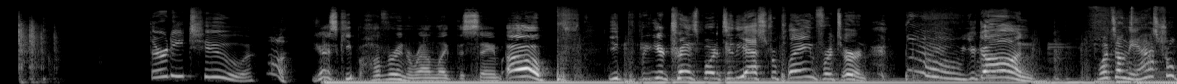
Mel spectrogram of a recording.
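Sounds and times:
dice rolled during a tabletop game clattering: 0.1s - 0.6s
speech: 1.5s - 11.7s.

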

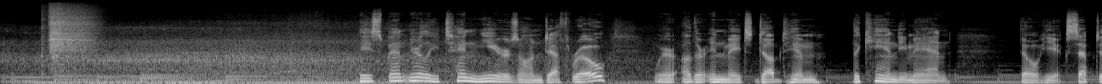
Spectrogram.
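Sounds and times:
prison bus engine idling: 0.0s - 8.6s
prison bus air brakes releasing: 0.4s - 1.2s
speech: 3.6s - 11.0s.

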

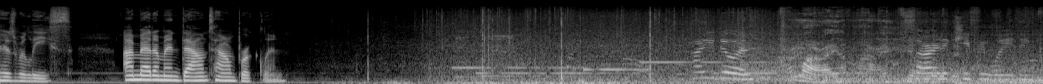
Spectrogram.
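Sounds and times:
speech: 0.0s - 3.0s, 7.2s - 10.4s
faint tonal whines from street activity: 0.0s - 10.4s
steady outdoor rain in downtown Brooklyn, New York City: 3.0s - 10.4s.

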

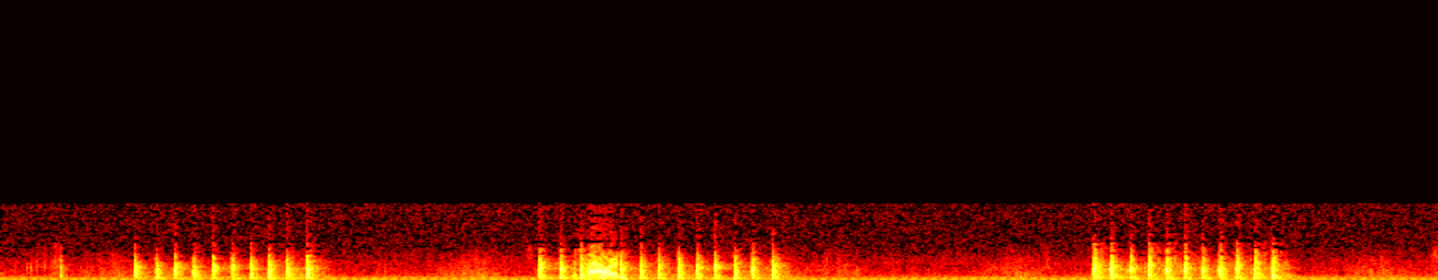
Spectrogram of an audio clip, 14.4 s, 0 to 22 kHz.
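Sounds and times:
rapid loud knocking on a door: 1.3s - 3.3s, 5.4s - 7.9s, 10.9s - 12.9s
speech: 5.9s - 6.3s.

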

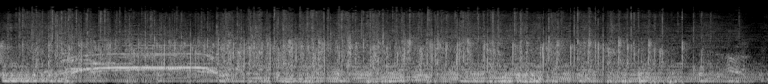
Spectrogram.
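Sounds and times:
comedy show audience applauding and cheering: 0.0s - 7.2s
whoops: 0.6s - 2.4s.

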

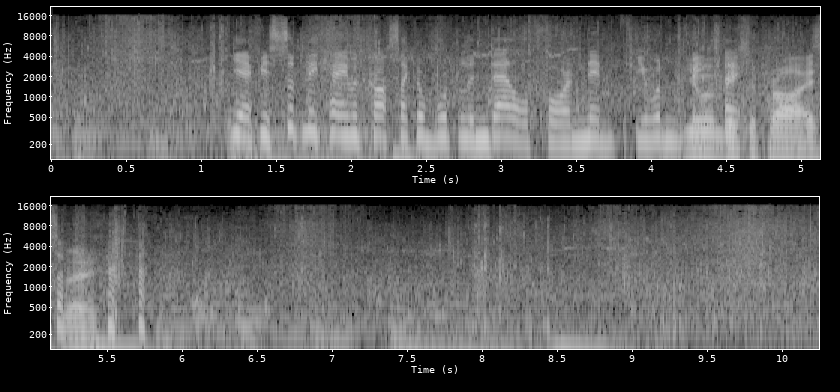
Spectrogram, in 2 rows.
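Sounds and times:
water flowing through a beaver dam built of sticks: 0.0s - 10.2s
speech: 1.2s - 5.8s
laughter: 4.0s - 5.9s.

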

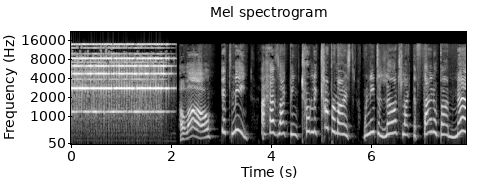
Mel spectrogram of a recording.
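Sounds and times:
telephone bell trilling in a hotel room: 0.0s - 2.1s
speech: 2.2s - 7.8s.

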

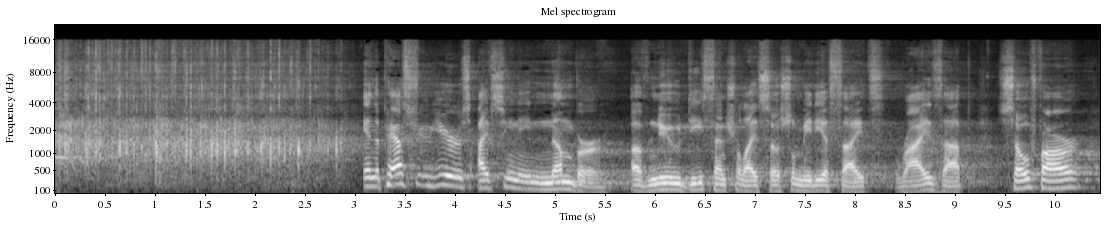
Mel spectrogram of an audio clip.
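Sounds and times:
audience applause: 0.0s - 3.1s
speech: 3.1s - 10.4s.

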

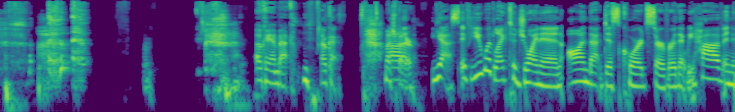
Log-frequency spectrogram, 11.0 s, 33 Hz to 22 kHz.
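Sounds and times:
person coughing harshly: 0.0s - 1.4s
speech: 3.8s - 5.2s, 5.8s - 11.0s.

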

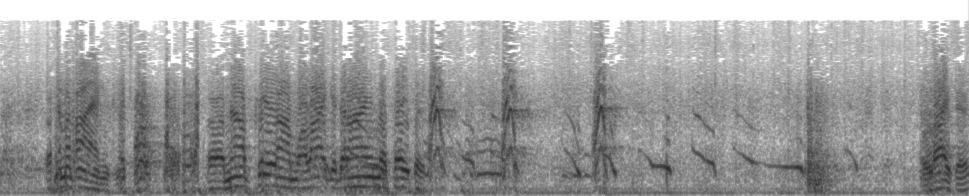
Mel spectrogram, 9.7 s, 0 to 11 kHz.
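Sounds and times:
speech: 0.4s - 6.2s, 9.2s - 9.6s
dogs barking: 1.2s - 2.1s, 4.1s - 9.6s
dogs yelping and whining: 4.2s - 8.9s.

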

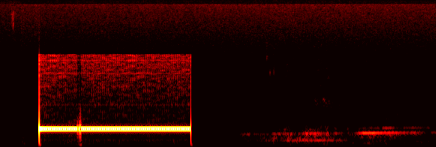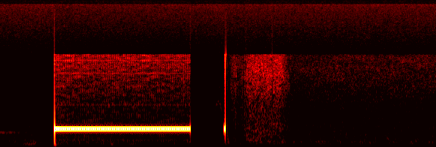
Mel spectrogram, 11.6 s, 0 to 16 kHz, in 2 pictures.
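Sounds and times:
telephone ringback tone from a call placed from a radio studio control room: 0.5s - 2.6s, 6.6s - 8.4s.

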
